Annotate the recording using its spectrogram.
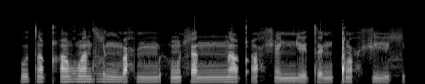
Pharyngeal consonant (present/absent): present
